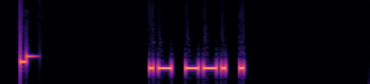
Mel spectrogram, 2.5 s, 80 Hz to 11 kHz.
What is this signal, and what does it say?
Morse code, heard as a keyed tone, about 40 wpm, 700 Hz. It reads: AGE
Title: Sentences from Top 500 Words - New Word Drill - 40wpm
